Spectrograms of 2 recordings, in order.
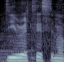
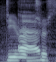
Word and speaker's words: Direttissima: I got one thing, I couldn't even pronounce it. How do you say that? These are called Trickstuff Direttissima brakes. Direttissima.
